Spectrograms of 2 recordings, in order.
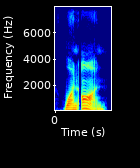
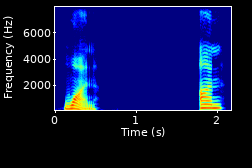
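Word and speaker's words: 晚安: In Chinese, it's one on. Let's try it. Repeat after me. One on. Together one on.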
